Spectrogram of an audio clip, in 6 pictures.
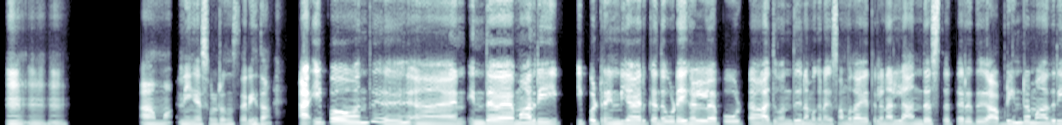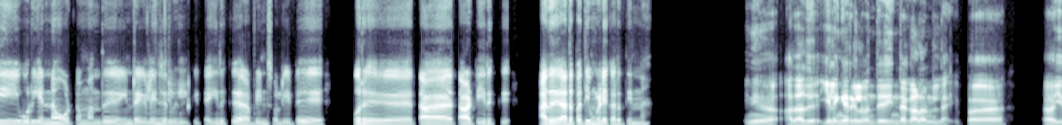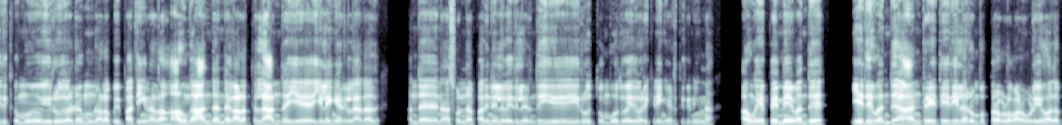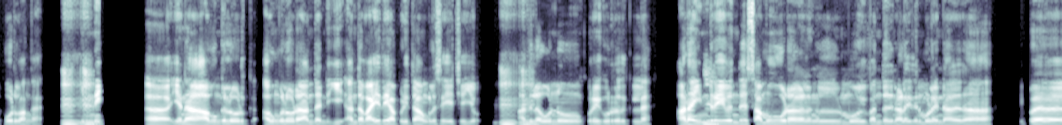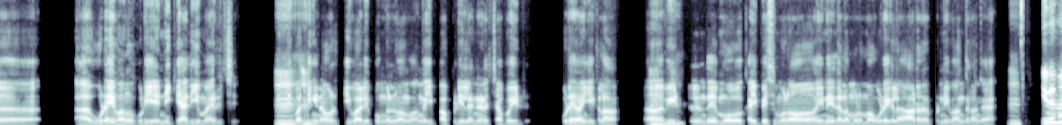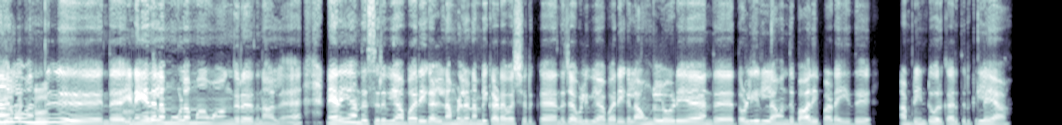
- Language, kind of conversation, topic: Tamil, podcast, சமூக ஊடகம் உங்கள் உடைத் தேர்வையும் உடை அணியும் முறையையும் மாற்ற வேண்டிய அவசியத்தை எப்படி உருவாக்குகிறது?
- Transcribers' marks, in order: in English: "ட்ரெண்டியா"; in English: "தாட்"; drawn out: "இப்ப"; "முந்தி" said as "மிந்தி"; other noise; drawn out: "வந்து"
